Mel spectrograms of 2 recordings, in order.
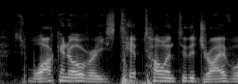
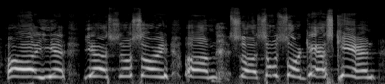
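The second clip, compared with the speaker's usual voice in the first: high, flustered, panicked babble; panicky squeak; 4 dB louder than usual. Retold or imitated. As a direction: play the nervous roommate caught off guard, voice shooting up. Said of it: "Bryson panics and he's like".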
